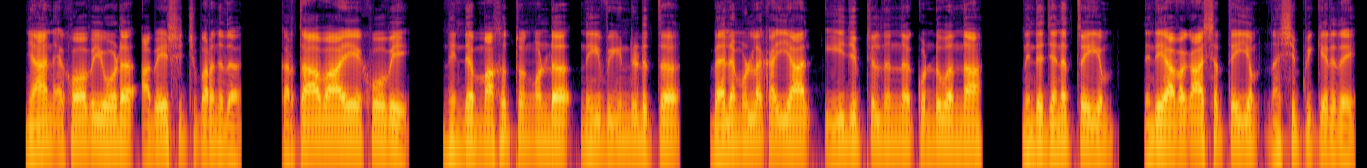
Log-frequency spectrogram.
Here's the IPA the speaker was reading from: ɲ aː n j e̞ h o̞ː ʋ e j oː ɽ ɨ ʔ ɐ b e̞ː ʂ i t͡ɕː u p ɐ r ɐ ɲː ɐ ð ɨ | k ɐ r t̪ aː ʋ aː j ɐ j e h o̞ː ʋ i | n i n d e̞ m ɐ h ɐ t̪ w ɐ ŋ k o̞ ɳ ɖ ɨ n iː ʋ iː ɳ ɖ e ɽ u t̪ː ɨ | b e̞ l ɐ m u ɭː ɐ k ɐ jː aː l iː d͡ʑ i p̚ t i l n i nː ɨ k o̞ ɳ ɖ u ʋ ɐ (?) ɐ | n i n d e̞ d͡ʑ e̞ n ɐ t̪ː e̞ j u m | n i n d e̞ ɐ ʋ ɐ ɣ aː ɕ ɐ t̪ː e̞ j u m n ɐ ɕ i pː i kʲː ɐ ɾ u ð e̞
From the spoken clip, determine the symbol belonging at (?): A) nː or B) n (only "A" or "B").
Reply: A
